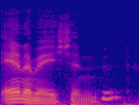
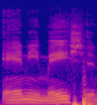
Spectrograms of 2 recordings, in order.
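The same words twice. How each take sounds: First: The word starts with a short 'an' sound. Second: The word starts with a drawn-out 'Annie' sound. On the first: The speaker calls it right. "It's animation" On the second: The speaker calls it wrong. "We don't pronounce it as animation"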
